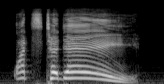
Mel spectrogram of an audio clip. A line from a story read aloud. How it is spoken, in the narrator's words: cried Scrooge, calling downward to a boy in Sunday clothes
